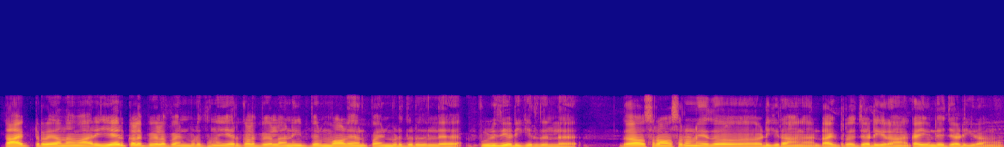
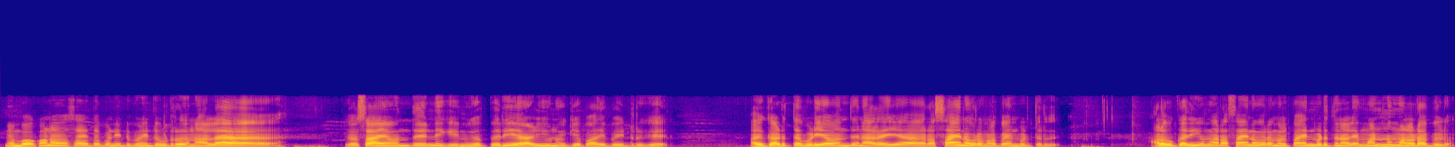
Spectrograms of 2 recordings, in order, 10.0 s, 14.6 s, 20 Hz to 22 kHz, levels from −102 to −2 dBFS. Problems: background sounds at intervals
